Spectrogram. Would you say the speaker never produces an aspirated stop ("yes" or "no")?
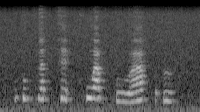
no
